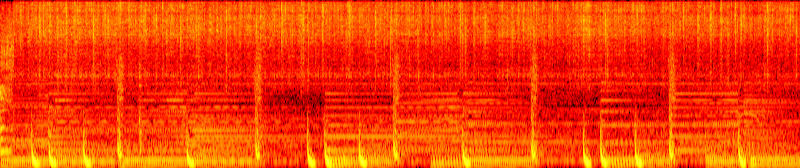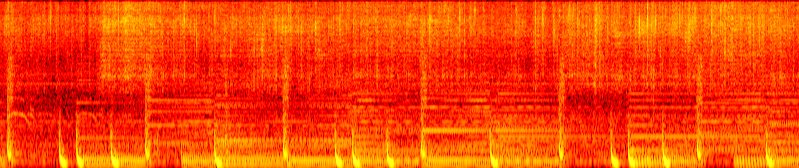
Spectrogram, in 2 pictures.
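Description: Salmon strips sizzling as they fry in oil in a pan, with tongs clicking now and then against the pan. A background tune plays underneath.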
